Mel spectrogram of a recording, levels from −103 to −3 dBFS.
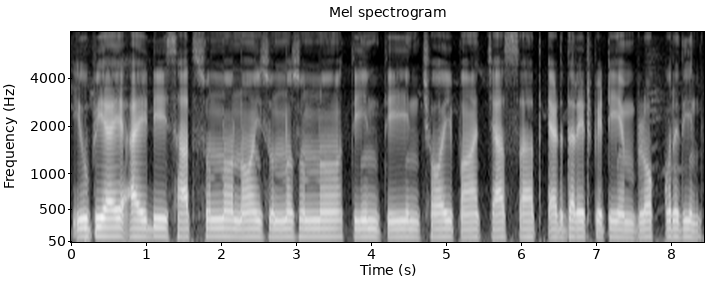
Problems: background sounds at intervals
